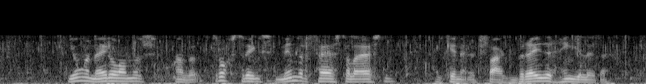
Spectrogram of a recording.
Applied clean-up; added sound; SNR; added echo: none; Stream; 9 dB; none.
